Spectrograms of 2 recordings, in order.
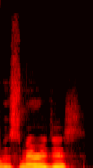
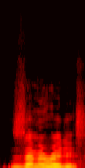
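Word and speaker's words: Szemerédi: I don't know how to pronounce this. Boris, do you know? Zmeridis. Zmeridis.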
